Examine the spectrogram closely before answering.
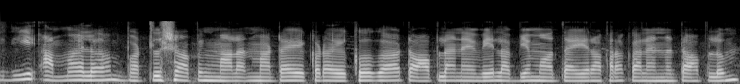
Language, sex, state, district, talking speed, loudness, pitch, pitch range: Telugu, female, Andhra Pradesh, Manyam, 120 wpm, -14 LUFS, 175 Hz, 170-190 Hz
